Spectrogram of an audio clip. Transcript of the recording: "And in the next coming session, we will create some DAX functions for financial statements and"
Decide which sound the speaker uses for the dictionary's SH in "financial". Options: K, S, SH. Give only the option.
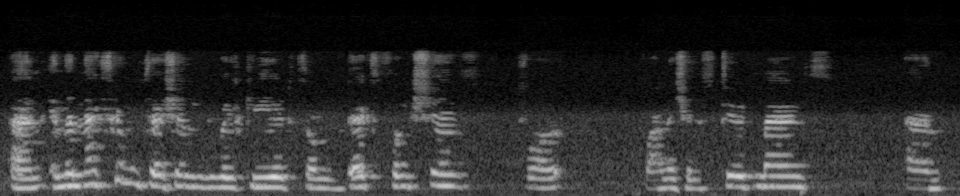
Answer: SH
